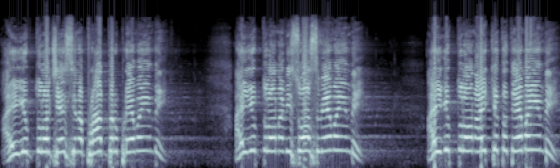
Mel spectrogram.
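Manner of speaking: high, loud, pressing rhetorical questions; full-force preaching. Real, not acted. Preacher demands where their unity and love went, full-force preaching. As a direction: hurl each question at the congregation.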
